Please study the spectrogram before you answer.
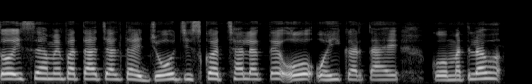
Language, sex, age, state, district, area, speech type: Hindi, female, 30-45, Rajasthan, Jodhpur, rural, spontaneous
